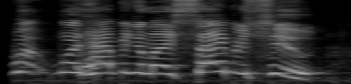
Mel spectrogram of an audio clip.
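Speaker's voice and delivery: put-on petulant child villain complaint; whiny kid villain. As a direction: whine like a spoiled kid who lost. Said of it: "I want him to have a really whiny voice".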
